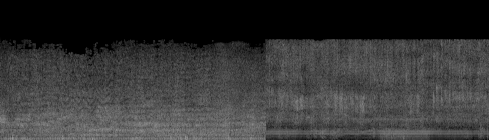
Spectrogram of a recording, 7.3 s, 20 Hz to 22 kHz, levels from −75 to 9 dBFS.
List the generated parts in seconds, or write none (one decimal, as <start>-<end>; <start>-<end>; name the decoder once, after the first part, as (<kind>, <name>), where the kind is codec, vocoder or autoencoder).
3.2-3.9 (codec, DAC); 4.6-5.6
